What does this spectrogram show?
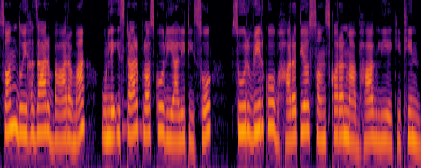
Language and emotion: Nepali, neutral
